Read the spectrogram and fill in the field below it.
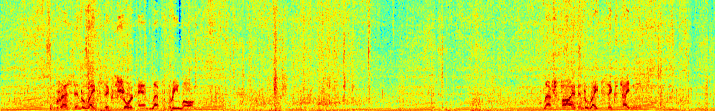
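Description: Tyres skid and squeal through tight corners.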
